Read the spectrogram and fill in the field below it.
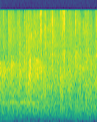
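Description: A crowd claps steadily for a person who has just given a Bible reading, a dense, even patter of many hands at a fairly loud level with no voices standing out.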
